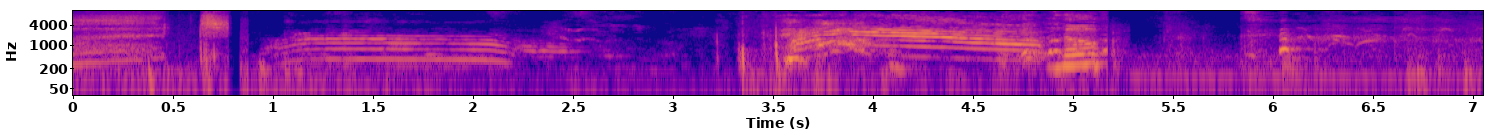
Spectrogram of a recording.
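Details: Kitten giving two drawn-out meows, the first steady and level, the second louder with a falling tail, amid laughter, chatter and background noise.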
